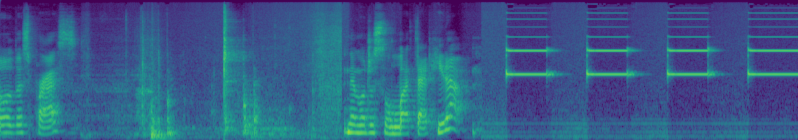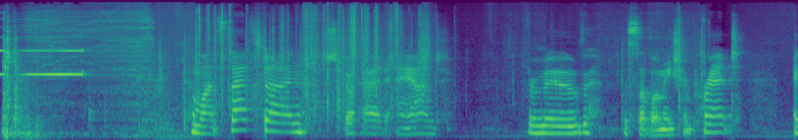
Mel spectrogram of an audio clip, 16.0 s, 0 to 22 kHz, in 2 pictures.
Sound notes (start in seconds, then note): 5.2 press beeping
